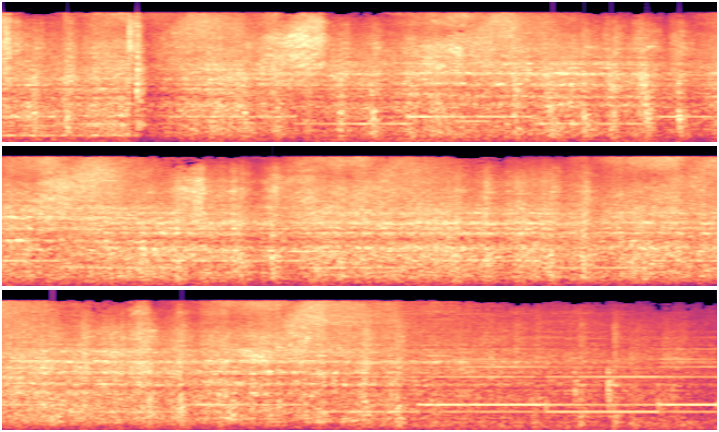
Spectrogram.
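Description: Passenger train cars passing at close range: a dense, continuous rumble and clatter of steel wheels on the rails. Near the end a steady tone comes up as the last car goes by.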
